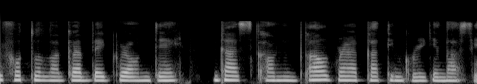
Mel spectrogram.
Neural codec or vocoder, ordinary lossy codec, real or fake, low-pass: codec, 16 kHz, 1 kbps, FreqCodec, larger model; none; fake; none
